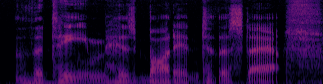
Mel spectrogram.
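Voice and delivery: put-on very low, slow, soft, hushed crooner voice. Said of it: "he tried to get it real quiet".

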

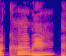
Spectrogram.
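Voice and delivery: very high, put-on puppet voice. Talking about the Muppets and quoting a favorite one, Miss Piggy voice. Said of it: "And she's like".

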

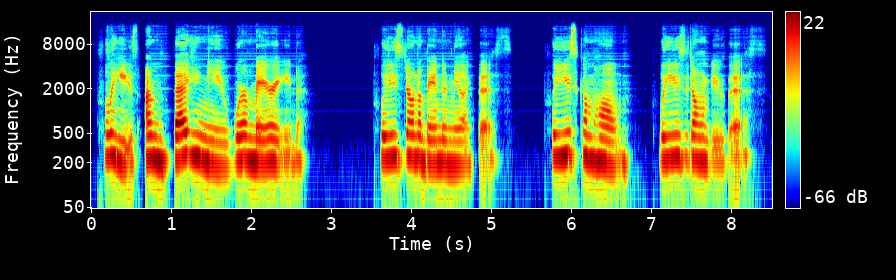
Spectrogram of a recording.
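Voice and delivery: acted-out pleading voice. Quoting what they once said to their spouse, retelling own begging. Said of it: "I begged and I pleaded".

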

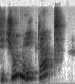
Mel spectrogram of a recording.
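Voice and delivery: incredulous tone. Recalling people asking about her handmade clothes, mimicking a disbelieving tone. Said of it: "In this kind of disbelieving tone of voice".

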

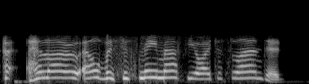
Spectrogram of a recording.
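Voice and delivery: put-on British accent. Phoning in to the show as a fake caller: Matthew Hussey impression. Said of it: "fake Matthew sounds more like Matthew".

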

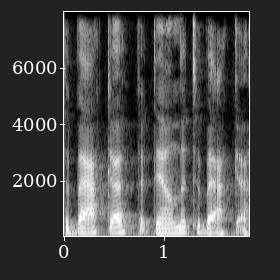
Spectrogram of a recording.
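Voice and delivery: tobacco said in a Southern belle accent. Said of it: "hear my Southern accent come out".

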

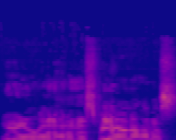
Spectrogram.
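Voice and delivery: clumsy, fake disguised voice, hushed and swooping. Joking that they were infiltrated, a speaker does a bad disguised Anonymous voice. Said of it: "badly trying to disguise their voice".

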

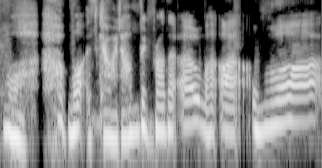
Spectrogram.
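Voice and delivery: put-on camp voice sounding bewildered and disbelieving. Retelling a housemate's shocked arrival: imitating someone camp and bewildered. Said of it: "it's real, like, high camp".

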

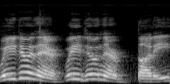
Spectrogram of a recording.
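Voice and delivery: friendly, chatty bar regular. Imitating a creepy guy at a bar who talks your ear off: imitating a chatty bar regular. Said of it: "he's the kind of guy that sits down at a bar".

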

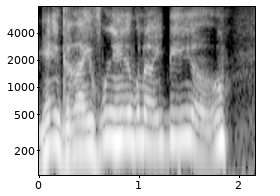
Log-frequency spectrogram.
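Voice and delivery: very high, slow, stretched piping voice. Imagining the other speaker piping up in band practice, imitating a friend's band-practice voice. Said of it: "you do it in that voice".

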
